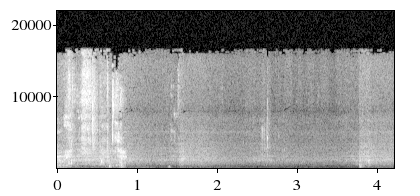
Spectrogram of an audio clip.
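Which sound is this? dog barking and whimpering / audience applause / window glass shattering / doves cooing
dog barking and whimpering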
